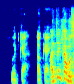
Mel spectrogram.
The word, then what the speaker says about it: Wuttke: I was told is what key bike what key would you use to open your garage but the real pronunciation is vodka vodka okay I think I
